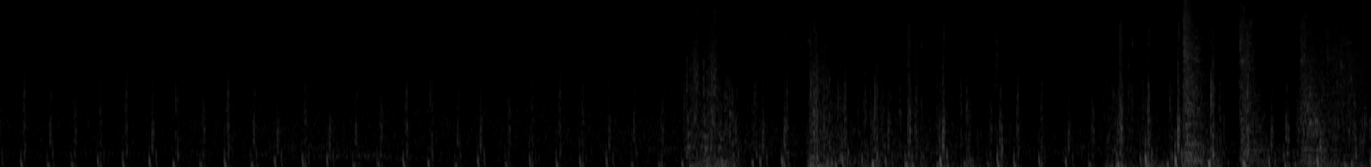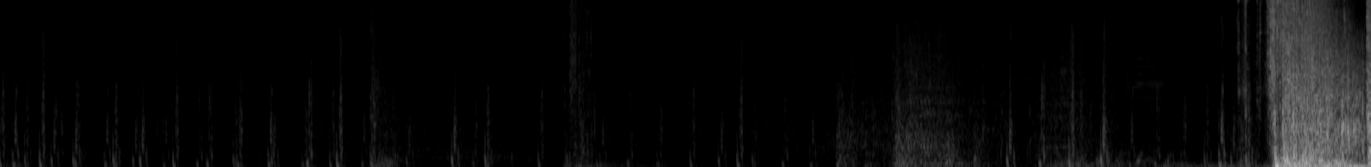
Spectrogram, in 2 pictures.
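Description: Quick footsteps patter steadily across the ground.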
